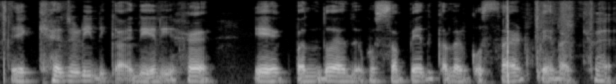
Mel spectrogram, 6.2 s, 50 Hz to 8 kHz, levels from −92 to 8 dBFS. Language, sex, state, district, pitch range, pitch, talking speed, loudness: Hindi, male, Rajasthan, Nagaur, 120-145 Hz, 125 Hz, 165 wpm, -25 LUFS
